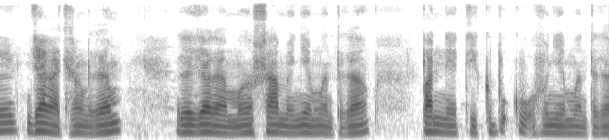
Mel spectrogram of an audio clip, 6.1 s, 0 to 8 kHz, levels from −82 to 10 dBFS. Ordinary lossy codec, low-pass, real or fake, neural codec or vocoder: none; 7.2 kHz; real; none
